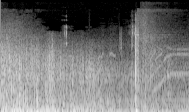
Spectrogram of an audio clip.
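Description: Gunfire from the video game Tomb Raider Chronicles, a dense burst of booming game sounds followed by one sharp loud shot, all loud and close with no talking.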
